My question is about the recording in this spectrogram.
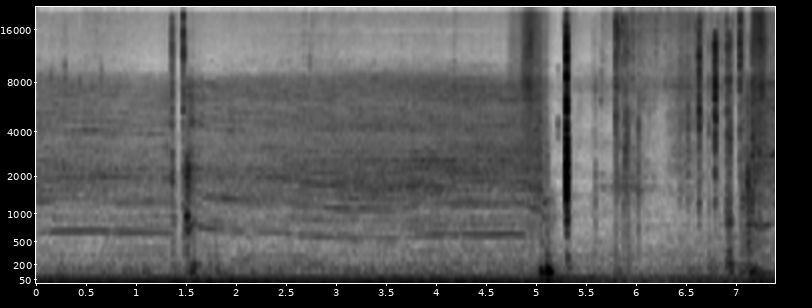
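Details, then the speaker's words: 1998 Nissan Skyline R34 GTT, all original. Power window runs with a smooth, even motor hum as the glass travels; no lag, clicks or hesitation. Normal window motor and regulator. "Power windows work. There's no lagging. I don't hear the motor making any noise with any clicking."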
